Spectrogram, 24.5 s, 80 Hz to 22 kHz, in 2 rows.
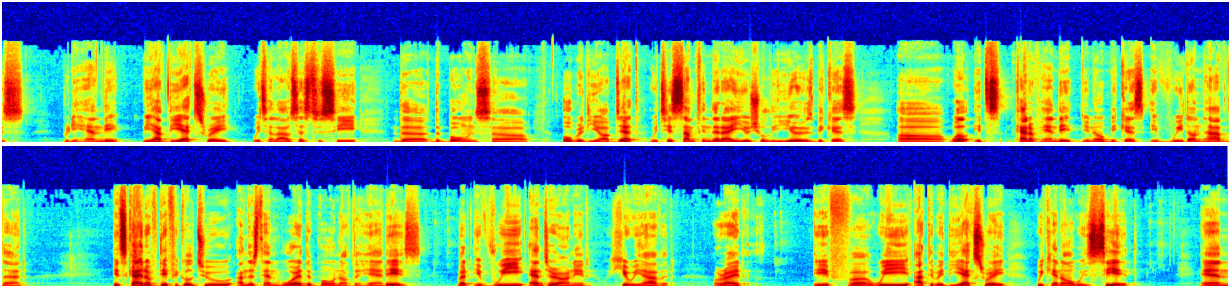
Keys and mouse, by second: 0.2 right click, 1.9 click, 2.8 right click, 3.3 r, 4.6 right click, 10.4 right click, 12.4 click, 13.0 a, 16.5 right click, 20.1 click, 23.8 right click.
